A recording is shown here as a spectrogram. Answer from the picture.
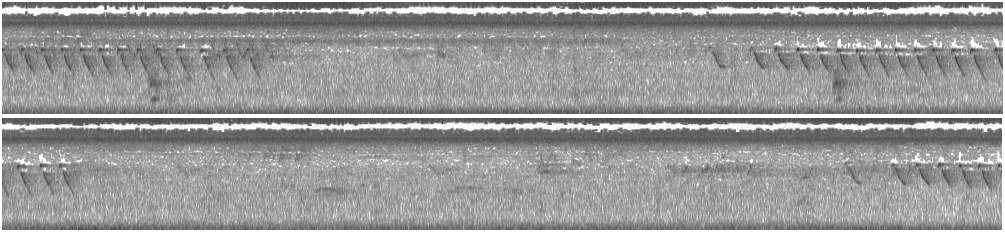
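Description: A bird's fast trill of rapid down-slurred notes, about five a second, given three times and lasting a few seconds each, over a steady low rumble. A brief low bump comes about halfway through.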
